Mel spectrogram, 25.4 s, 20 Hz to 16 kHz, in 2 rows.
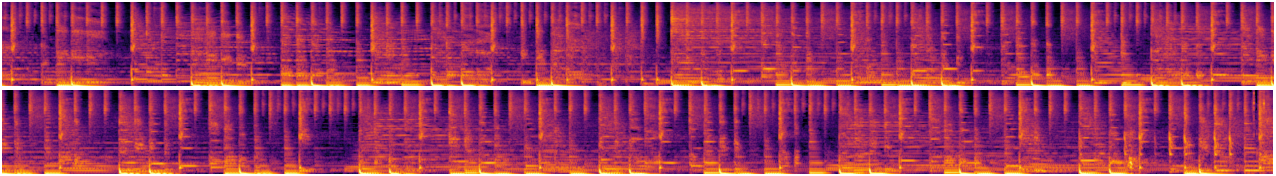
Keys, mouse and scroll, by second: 0.5 click, 2.7 Page_Down, 3.4 Page_Up, 4.1 Page_Down, 5.1 scroll up 1, 5.6 scroll down 1, 6.0 scroll up 1, 6.8 scroll down 1, 7.3 scroll up 1, 8.6 scroll down 1, 9.0 scroll up 1, 9.7 click, 11.0 ctrl+o, 12.6 click, 13.4 click, 15.1 click, 16.2 click, 17.7 Page_Down, 18.9 Page_Down, 20.5 click, 22.4 ctrl+o, 23.0 click, 24.0 click.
